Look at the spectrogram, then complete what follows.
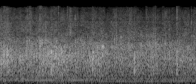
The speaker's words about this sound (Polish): Dlatego chciałbym, jeżeli możemy, jeszcze tak króciutko, podziękować cudownym osobom, które stoją przy drzwiach i są strażnikami Bożej obecności na naszym nabożeństwie. Zróbmy dla nich brawo. To nie jest lekka robota.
